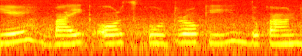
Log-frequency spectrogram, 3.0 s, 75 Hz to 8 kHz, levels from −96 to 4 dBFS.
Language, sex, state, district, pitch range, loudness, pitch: Hindi, female, Haryana, Rohtak, 220-240 Hz, -17 LUFS, 230 Hz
